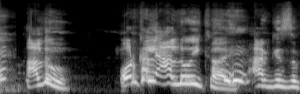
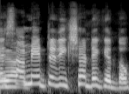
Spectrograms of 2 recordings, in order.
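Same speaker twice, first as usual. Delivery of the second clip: normal talking voice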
